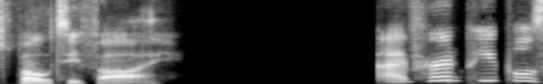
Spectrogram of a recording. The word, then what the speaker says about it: Spotify: People often call Spotify with stress on the fi. It's Spotify.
